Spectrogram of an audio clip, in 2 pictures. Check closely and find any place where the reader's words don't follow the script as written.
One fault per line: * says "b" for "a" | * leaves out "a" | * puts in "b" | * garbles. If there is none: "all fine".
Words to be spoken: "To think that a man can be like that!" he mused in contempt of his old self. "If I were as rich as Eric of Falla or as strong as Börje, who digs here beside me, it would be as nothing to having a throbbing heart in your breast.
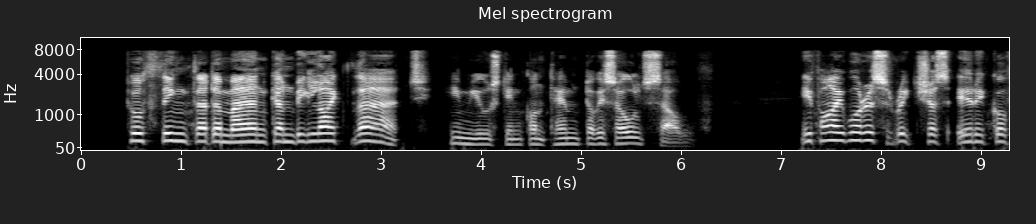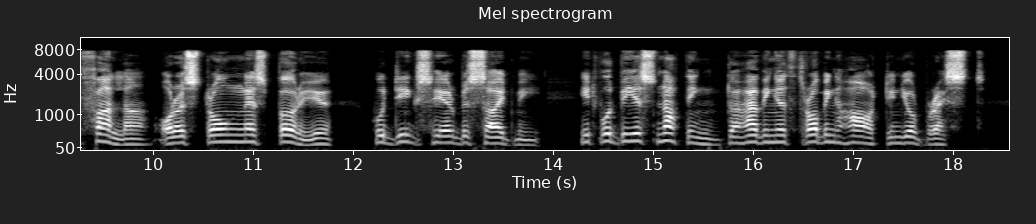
all fine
